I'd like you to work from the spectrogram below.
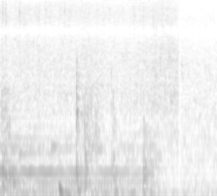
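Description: Minced meat fries in a pan with a steady, faint sizzle, broken by a few soft scraping stirs of a spoon against the metal, quiet and close with no voices.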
